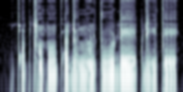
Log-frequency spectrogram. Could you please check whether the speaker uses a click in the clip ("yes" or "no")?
no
